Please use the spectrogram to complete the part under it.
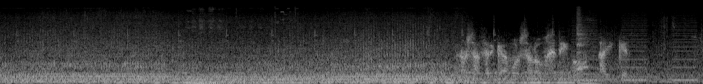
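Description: A helicopter's engine and rotor drone steadily.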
